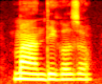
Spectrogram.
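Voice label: "màndigos", Sardinian, female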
